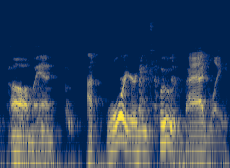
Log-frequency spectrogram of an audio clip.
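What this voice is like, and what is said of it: Impression of Gauntlet game voice sample. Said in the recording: “do an impersonation of your favorite gauntlet uh, sound sample? the voice samples.”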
